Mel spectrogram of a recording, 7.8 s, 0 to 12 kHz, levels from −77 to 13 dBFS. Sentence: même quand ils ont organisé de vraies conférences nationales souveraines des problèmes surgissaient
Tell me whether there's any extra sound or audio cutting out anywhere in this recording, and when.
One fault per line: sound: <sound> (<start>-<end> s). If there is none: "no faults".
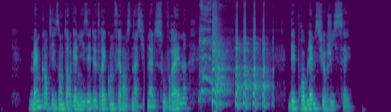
sound: dropout (2.9-3.0 s)
sound: laugh (4.0-5.5 s)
